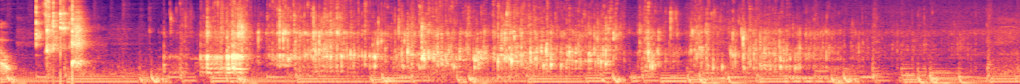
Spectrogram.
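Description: An aluminium energy-drink can cracked open with a sharp pop and hiss about half a second in. From about two seconds in, the carbonated drink is poured from the can into a cup, splashing and fizzing, under steady background music.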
